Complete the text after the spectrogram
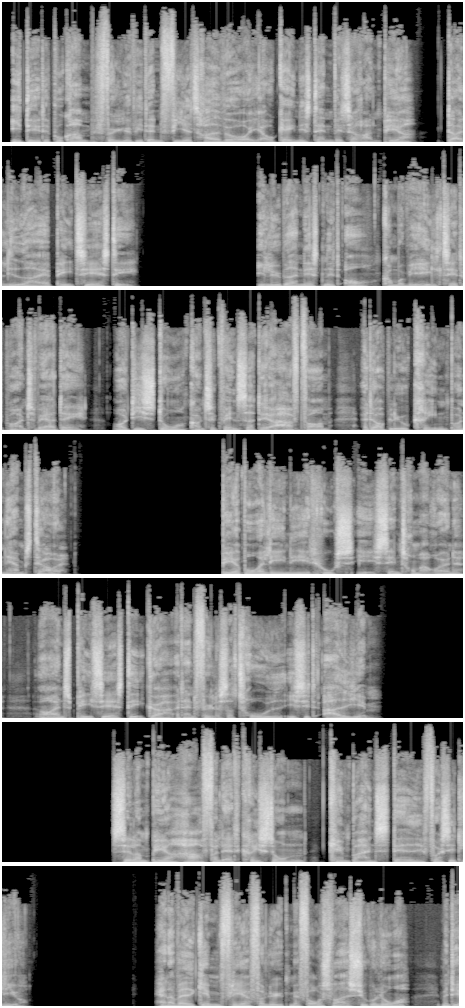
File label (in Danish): DOKUMENTAR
